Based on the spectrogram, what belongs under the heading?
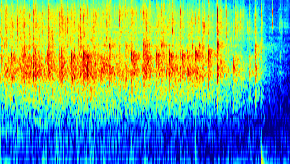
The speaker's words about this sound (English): I think they deserve a round of applause again.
